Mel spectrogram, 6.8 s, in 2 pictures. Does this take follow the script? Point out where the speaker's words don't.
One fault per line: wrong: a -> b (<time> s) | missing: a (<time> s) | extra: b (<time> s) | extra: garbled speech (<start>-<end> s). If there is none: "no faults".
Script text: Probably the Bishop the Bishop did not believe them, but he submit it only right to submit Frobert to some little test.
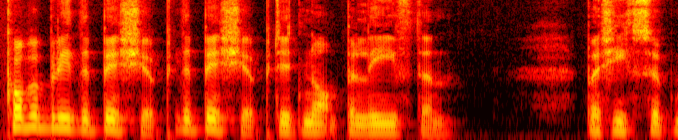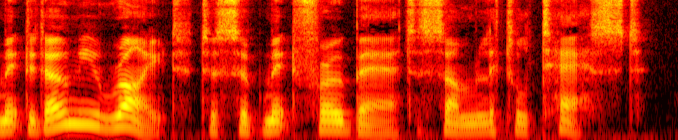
no faults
